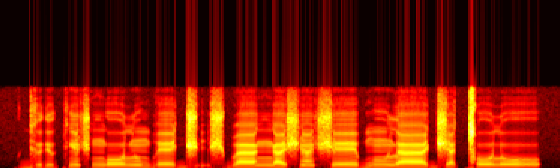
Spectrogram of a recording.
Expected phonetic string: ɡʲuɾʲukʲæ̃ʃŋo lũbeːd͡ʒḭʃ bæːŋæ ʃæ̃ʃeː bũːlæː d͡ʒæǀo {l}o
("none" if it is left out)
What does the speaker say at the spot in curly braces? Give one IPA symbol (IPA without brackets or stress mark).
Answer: l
